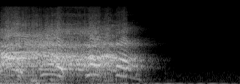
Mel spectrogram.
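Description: A man screaming loudly in fright, a wavering yell whose pitch rises and falls several times before it cuts off about a second and a half in: the startled scream of someone caught off guard by a person walking in unannounced.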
